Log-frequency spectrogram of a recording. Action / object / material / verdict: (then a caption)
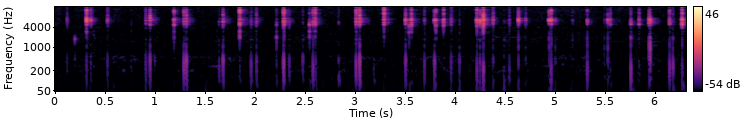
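tap / small glass jar ornament / glass / none. A small hollow glass jar snow globe ornament with a jute base and winter figurines inside is tapped and clicked with long nails. About 25 quiet, sharp, bright clicks and taps come in an irregular rhythm, each dying away almost instantly with a thin glassy tick.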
